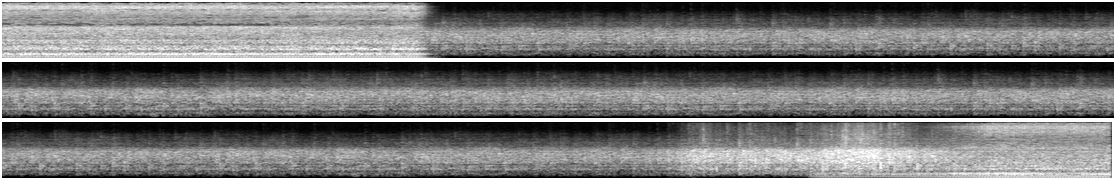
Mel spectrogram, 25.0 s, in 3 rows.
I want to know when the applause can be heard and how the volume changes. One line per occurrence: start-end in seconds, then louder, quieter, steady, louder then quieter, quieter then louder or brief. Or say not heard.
0.1-24.9 louder.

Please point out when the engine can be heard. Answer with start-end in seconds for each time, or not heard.
0.0-3.2, 22.7-24.9.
